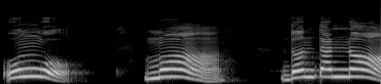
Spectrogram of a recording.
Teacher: তোমাদের উচ্চারণটা নাক দিয়ে আসবে এবং বাতাসটাও কিন্তু নাক দিয়ে বের হচ্ছে। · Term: নাসিক্য ধ্বনি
